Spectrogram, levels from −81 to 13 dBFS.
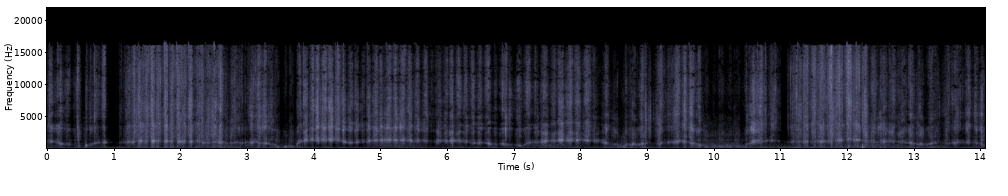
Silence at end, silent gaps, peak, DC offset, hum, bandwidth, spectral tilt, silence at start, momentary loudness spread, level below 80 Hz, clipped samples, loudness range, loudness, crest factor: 0 s; none; -10 dBFS; under 0.1%; none; 17 kHz; 0.5 dB/octave; 0 s; 13 LU; -60 dBFS; under 0.1%; 5 LU; -36 LUFS; 28 dB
